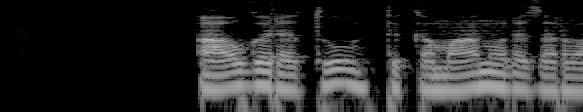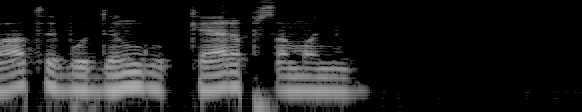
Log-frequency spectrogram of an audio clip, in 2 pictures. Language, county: Lithuanian, Marijampolė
